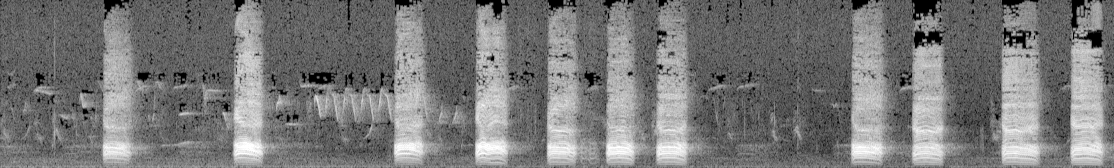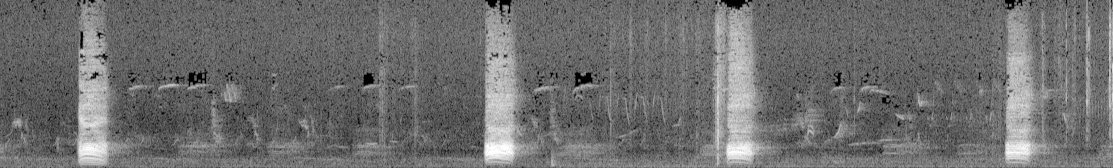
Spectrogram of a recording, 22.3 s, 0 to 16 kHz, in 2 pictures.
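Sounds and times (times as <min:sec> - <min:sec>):
adult rook giving harsh raspy caws: 0:01.0 - 0:01.5, 0:02.3 - 0:02.8, 0:03.9 - 0:11.2, 0:11.9 - 0:15.0, 0:16.0 - 0:17.4, 0:18.1 - 0:18.9, 0:19.9 - 0:22.2.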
